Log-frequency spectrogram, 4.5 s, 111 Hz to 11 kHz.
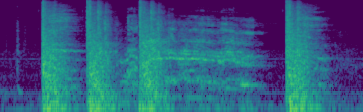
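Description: Four sharp, loud gunshots in the survival video game 7 Days to Die, fired at an uneven pace with the last after a longer pause, each crack ringing out briefly against a quiet backdrop.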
